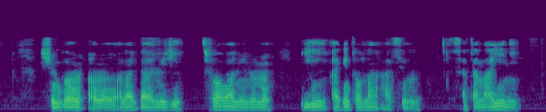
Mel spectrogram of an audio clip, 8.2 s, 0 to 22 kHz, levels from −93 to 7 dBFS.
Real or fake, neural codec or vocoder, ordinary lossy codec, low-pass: fake; vocoder, 44.1 kHz, 128 mel bands every 512 samples, BigVGAN v2; AAC, 32 kbps; 5.4 kHz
